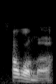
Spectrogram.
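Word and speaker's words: Thelema: the books of uh talima or thalima or telema depending upon how you pronounce it and i ask you natalie to tell me how to pronounce it but it's telema if i'm not mistaken yeah that's how i say it yeah yeah and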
